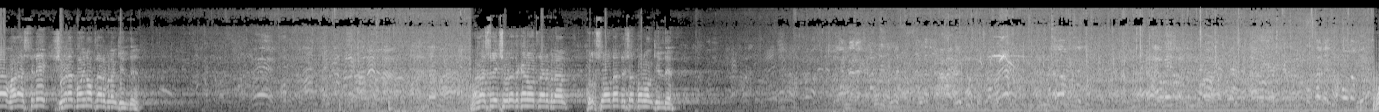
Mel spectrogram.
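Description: A large crowd murmurs and calls out outdoors.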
